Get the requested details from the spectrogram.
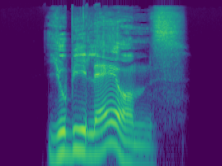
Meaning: genitive singular of Jubiläum
- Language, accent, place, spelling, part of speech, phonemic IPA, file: German, Germany, Berlin, Jubiläums, noun, /jubiˈlɛːʊms/, De-Jubiläums.ogg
